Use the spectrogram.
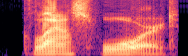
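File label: "glasswort", American English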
